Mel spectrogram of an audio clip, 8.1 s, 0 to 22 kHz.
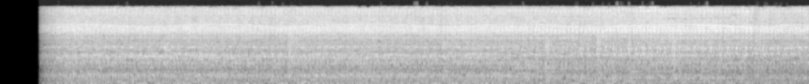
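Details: VW CC turbo petrol engine with K04 turbo, rough idle with engine shaking and a loose stumbling pulse of about four beats a second; check engine light flashes, clears and smooths out with throttle, no code shown; owner suspects vacuum or exhaust leak.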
